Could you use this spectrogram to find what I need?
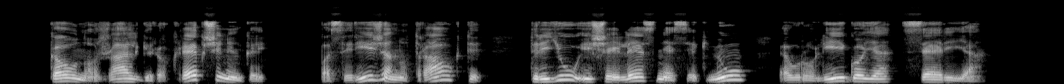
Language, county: Lithuanian, Telšiai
